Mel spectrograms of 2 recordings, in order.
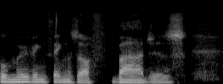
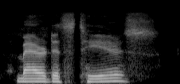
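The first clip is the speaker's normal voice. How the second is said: put-on high, small little boy voice; 5 semitones higher, 4 dB louder than usual. Voicing a little boy who approaches the group: little boy voice. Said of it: "this little boy comes up to the group".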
